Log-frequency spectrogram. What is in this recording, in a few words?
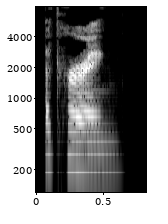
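"occurring", British English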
